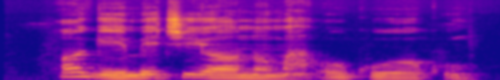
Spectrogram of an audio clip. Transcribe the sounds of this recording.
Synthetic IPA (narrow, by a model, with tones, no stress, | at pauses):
ɔ˦ɡe˨me˦t͡ʃi˦jɔ˦nʊ˦ma̰˨ʔo̰˦kʷu˦o˦kʷu˦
